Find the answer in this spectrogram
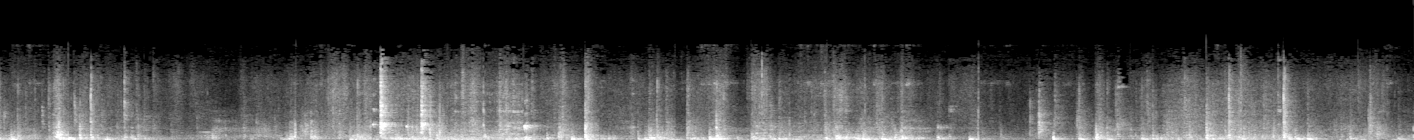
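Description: Handling noises in a small room: irregular light clicks and knocks, with faint murmured voices now and then.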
